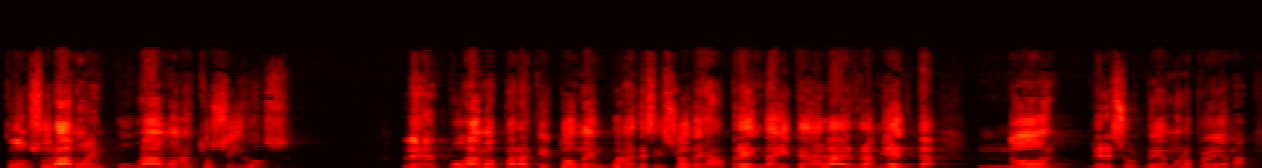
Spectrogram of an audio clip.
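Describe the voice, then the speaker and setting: A man's voice: very high-pitched, normal speed. Brief: male pastor in his thirties, conversational sermon in a church hall. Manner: earnest, conversational preaching with rhetorical questions. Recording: reverberant hall.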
